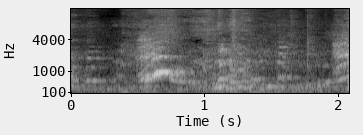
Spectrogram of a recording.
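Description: Several people laughing and chuckling, loudest about half a second in.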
